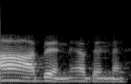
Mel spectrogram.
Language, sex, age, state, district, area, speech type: Malayalam, female, 45-60, Kerala, Kannur, rural, conversation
